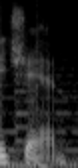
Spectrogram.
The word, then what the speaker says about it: Etienne: I don't know if I'll be able to mentally correct myself and say Achan. Trevor Achan. That's how he said his name is supposed to be pronounced.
